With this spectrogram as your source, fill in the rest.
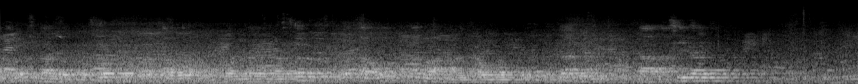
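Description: A group of children and adults chant a prayer together nearby.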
